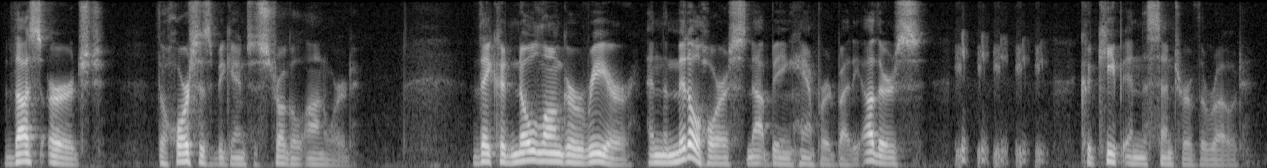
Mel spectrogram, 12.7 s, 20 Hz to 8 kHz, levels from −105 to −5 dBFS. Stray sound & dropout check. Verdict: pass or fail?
fail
